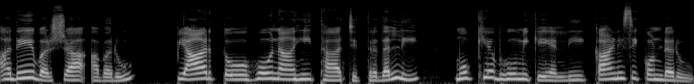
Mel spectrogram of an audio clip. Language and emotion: Kannada, neutral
